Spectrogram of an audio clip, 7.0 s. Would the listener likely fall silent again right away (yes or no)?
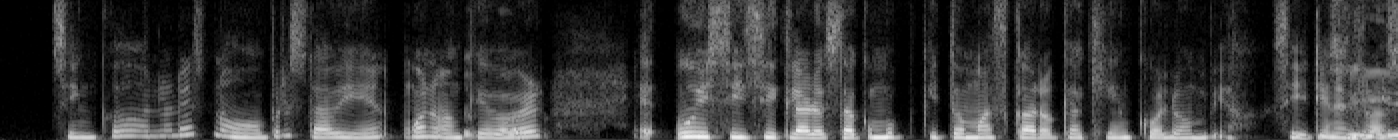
no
